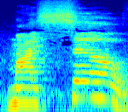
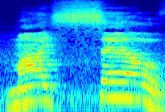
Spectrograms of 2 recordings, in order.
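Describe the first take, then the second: First: The stress falls on the second syllable, 'self'. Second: The stress falls on the second syllable, 'self'.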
